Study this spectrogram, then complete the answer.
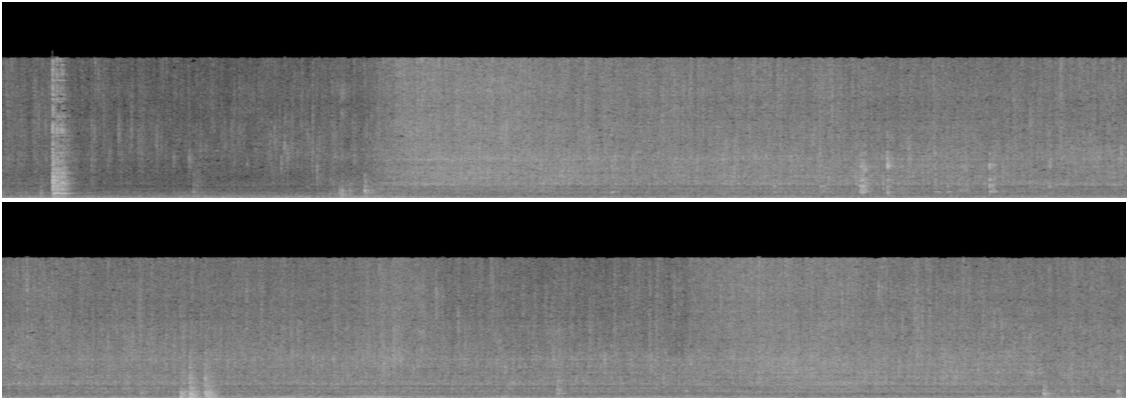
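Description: Chicken pieces sizzle and fry in a pan of thick, oil-releasing spiced masala for a Kerala chicken kondattam, with continuous crackling, intermittent stirring scrapes and occasional sharper clinks against the pan throughout.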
